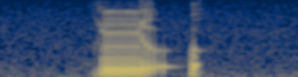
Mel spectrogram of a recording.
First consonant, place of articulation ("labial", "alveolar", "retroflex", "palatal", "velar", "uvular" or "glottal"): palatal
